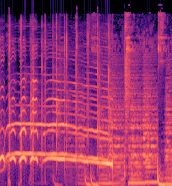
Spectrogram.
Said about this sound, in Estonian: nii et pange käed kokku, tehke kõvasti lärmi.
